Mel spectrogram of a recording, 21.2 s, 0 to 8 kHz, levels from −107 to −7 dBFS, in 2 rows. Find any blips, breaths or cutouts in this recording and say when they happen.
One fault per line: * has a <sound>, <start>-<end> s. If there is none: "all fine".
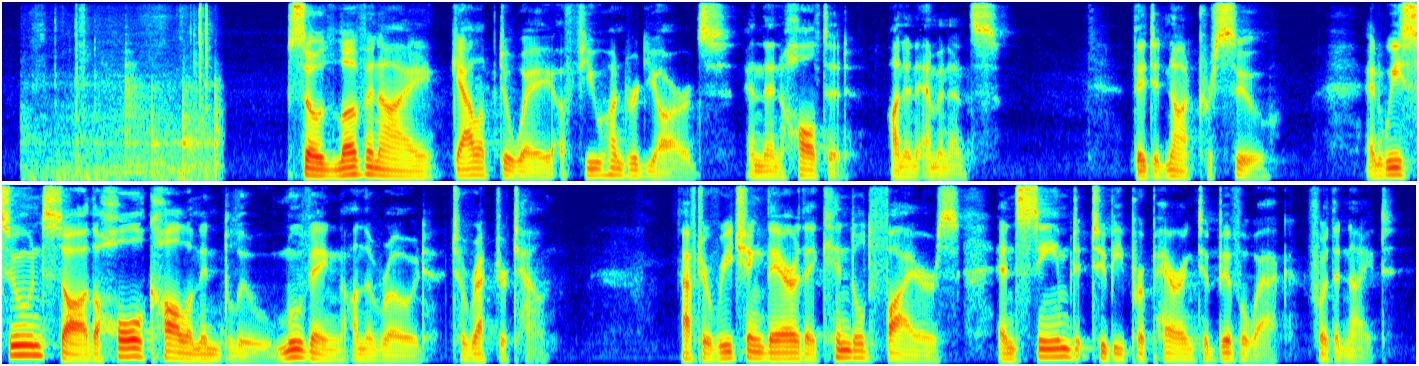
* has a tap, 0.1-1.7 s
